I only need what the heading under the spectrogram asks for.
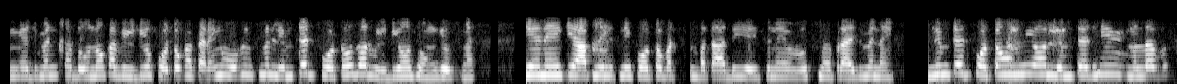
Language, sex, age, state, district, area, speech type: Hindi, female, 30-45, Uttar Pradesh, Sitapur, rural, conversation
